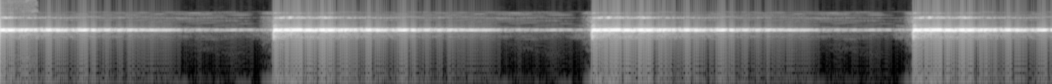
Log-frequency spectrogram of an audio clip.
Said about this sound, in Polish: Następnego dnia, od rana, z gabinetu Ździebełki dochodziły piski i buczenie. Piszczało urządzenie trzymane w rękach przez Ździebełkę, który niczym saper na polu minowym z uwagą obchodził wszystkie zakamarki gabinetu.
